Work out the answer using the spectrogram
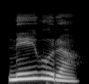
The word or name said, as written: ನೇವುರ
